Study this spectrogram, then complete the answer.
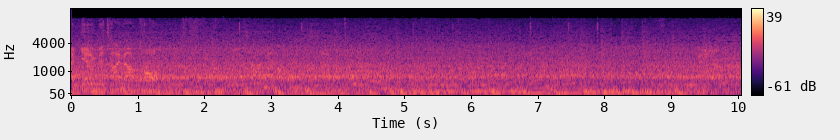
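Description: Home crowd noise in a Madden football video game rises as the defense tries to get off the field on third down, a steady, dense roar and babble filling the whole stretch at moderate level.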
